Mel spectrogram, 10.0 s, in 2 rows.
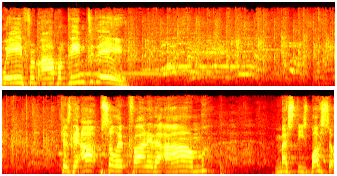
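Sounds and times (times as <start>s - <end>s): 
speech: 0.0s - 2.0s, 5.9s - 8.2s, 9.1s - 9.9s
audience giving a round of applause: 0.7s - 7.4s
laughter: 5.3s - 9.4s.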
